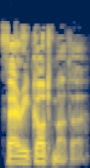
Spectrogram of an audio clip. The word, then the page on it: fairy godmother: British English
